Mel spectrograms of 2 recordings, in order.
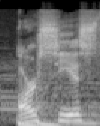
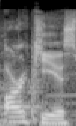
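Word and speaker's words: Arceus: the OD bro says they changed the official pronunciation from arus to archus because r is how the British say ass the OD bro is that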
